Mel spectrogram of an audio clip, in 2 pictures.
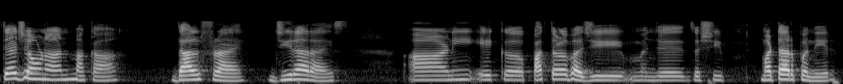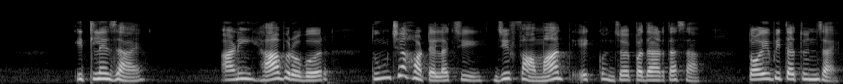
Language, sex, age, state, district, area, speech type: Goan Konkani, female, 30-45, Goa, Canacona, rural, spontaneous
